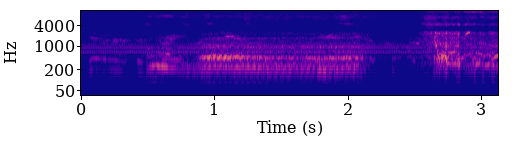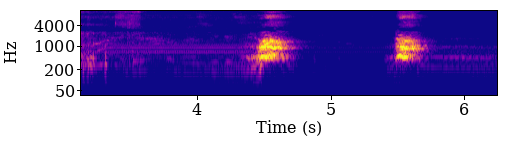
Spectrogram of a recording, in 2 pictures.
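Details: A female dog, reacting to her reflection in a mirror, gives two loud, separate barks about a second apart near the end, after a stretch of softer, murmuring vocal sounds and background hum.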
